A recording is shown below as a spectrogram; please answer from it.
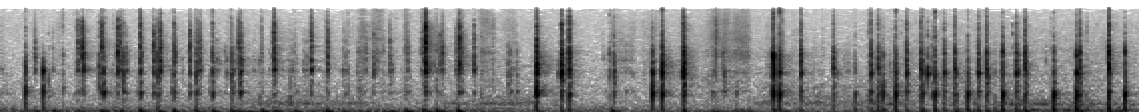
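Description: Fingertips and nails tap and scratch the surface and buttons of a black hollow plastic gamepad held close to the mic. Quick, dry, bright clicks come in irregular bursts over a faint scratchy hiss, each tap dying away almost instantly. The result is a quiet, close-up patter of clicks much like typing.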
